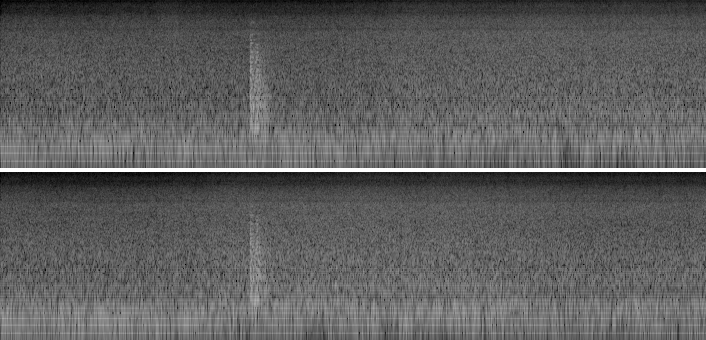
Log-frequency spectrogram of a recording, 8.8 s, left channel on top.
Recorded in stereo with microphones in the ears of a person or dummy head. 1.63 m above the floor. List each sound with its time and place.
3.1 s an explosion: 10° left (ahead or behind), 1.3 m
